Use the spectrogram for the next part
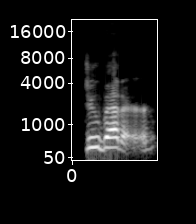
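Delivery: loud, demanding snap; mock scolding yell. Telling her guides to do better, loud scold. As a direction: scold them like a sibling. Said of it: "yell and be like".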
